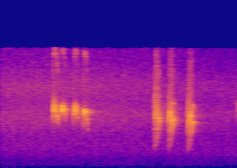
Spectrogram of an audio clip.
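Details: Chestnut-backed chickadee in Washington during the breeding season, while adults are busy feeding their young: two short bursts of very high, thin chip notes, three or four quick notes each, over a steady hiss.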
